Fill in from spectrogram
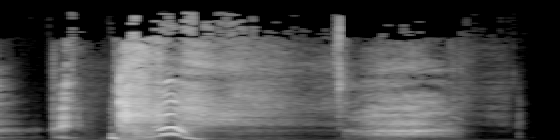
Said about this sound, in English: I already got to sneeze.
